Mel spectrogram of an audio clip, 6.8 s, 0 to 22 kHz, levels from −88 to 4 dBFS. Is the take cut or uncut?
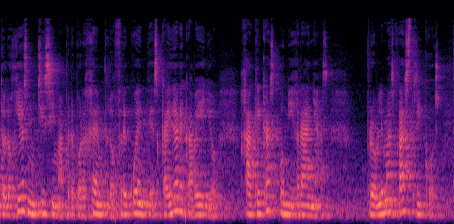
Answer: uncut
